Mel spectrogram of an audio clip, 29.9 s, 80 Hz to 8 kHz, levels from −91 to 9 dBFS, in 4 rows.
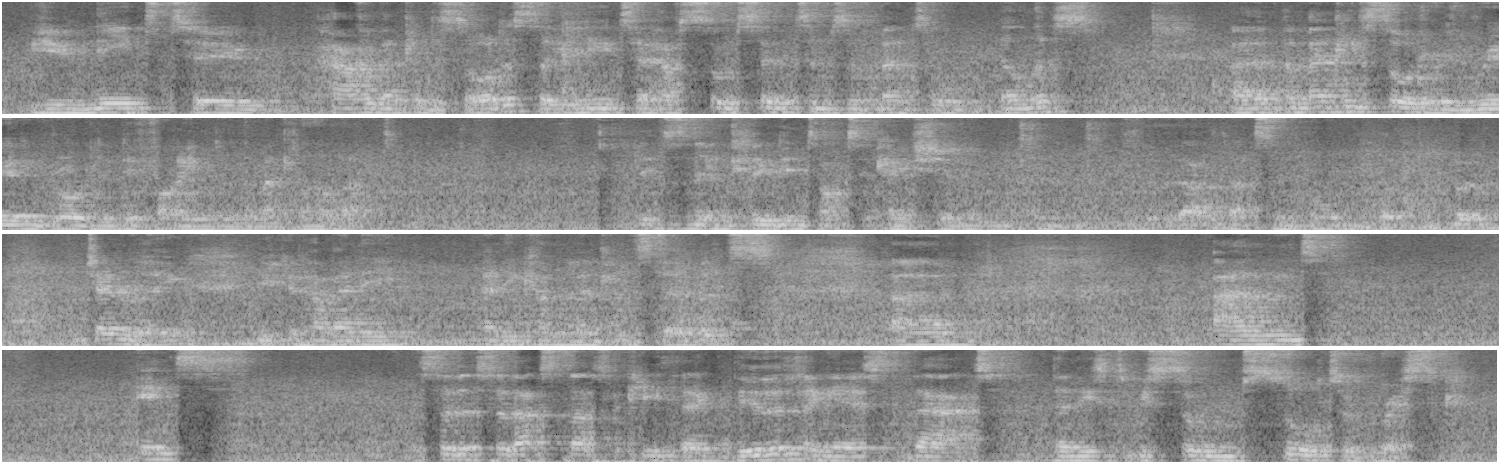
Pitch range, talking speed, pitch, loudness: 95-120 Hz, 150 wpm, 110 Hz, -12 LUFS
